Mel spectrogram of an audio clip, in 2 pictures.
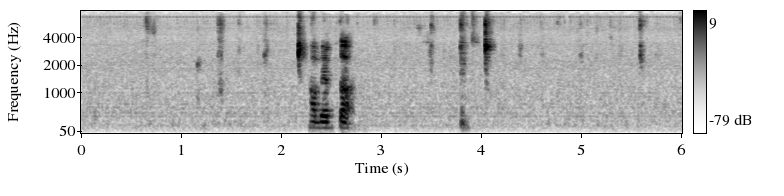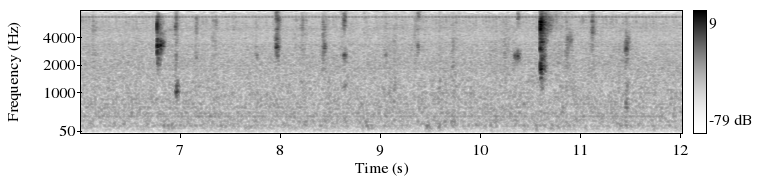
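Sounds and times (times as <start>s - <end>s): mouth clicks of chewing: 3.4s - 11.6s.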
